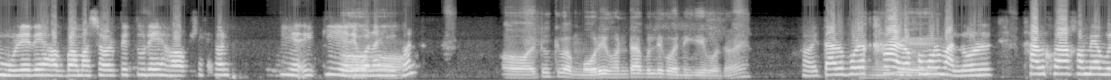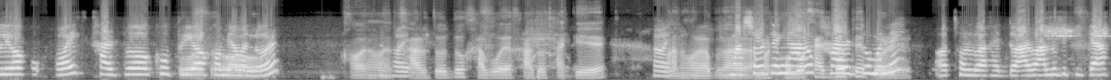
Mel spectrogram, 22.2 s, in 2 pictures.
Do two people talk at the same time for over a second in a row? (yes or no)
yes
